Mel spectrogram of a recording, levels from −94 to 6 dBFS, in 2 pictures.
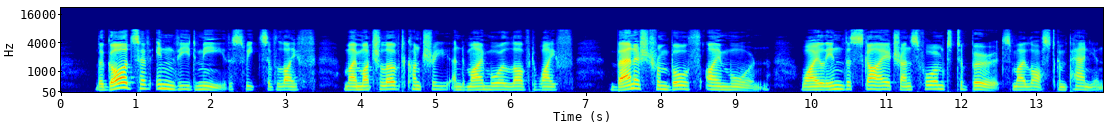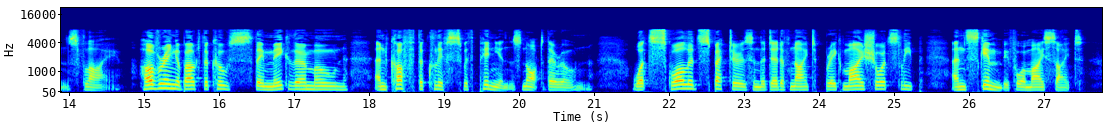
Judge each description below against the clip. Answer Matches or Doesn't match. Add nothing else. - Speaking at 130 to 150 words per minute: Matches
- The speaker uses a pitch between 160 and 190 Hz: Doesn't match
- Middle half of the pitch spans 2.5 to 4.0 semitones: Matches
